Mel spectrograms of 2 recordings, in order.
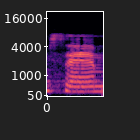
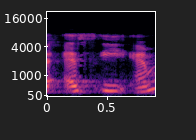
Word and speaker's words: SEM: बोलते हैं, या TEM, वैसे टैम सैम ये सही नहीं माना जाता, इसको प्रोनाउंस हमेशा SEM और TEM किया जाता है, ठीक है।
